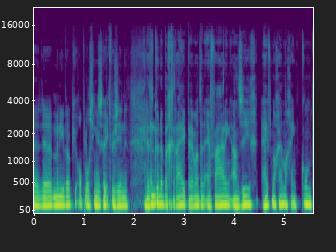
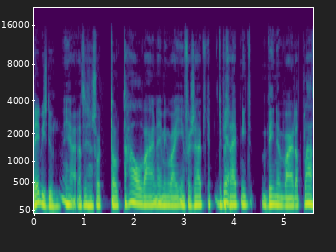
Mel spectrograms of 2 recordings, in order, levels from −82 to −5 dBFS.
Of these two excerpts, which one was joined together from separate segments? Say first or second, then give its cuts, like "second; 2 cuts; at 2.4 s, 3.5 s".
second; 1 cut; at 3.4 s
